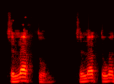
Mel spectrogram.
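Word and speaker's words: gelato: 되는 단어 중에 하나인데 지 다음에 이 애가 오면 구개음이 됩니다. 그래서 이거는 겔라또가 아니라 젤라또가 되겠죠.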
